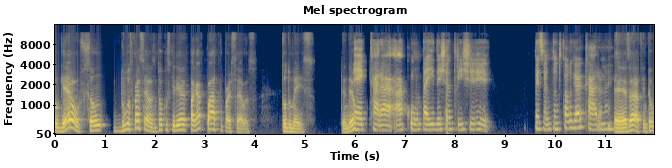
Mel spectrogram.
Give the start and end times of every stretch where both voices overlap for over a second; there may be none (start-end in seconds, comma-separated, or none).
none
